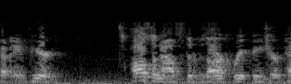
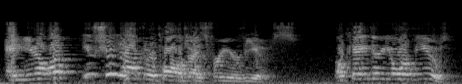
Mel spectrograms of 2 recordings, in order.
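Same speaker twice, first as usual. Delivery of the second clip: much higher, exasperated rant; high-pitched indignation; 10 semitones higher than usual. Real, not acted. Commentator defending people's views, high and indignant. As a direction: protest it in a high, insistent pitch.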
